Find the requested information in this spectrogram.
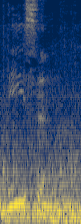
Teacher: Now this Rippermobile uses diesel, but when you say diesel, any word that has an L on the end, once it's written out in Thai, that last consonant that's an L becomes the sound N. So instead of saying diesel, you'll hear me say decent.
